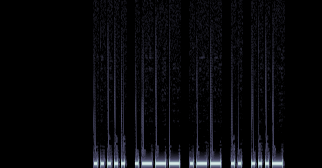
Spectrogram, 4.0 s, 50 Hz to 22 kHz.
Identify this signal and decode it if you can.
Morse code, heard as a keyed tone, about 29 wpm, 700 Hz. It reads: 5JWIV
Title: Five Challenging Letter-Number Combinations 28wpm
